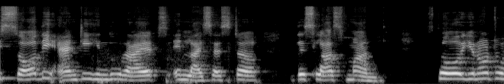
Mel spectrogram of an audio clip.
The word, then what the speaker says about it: Leicester: But beyond that, I mean, it's pronounced Leicester, not Leicester. Okay, fine. Thank you so much. Leicester.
